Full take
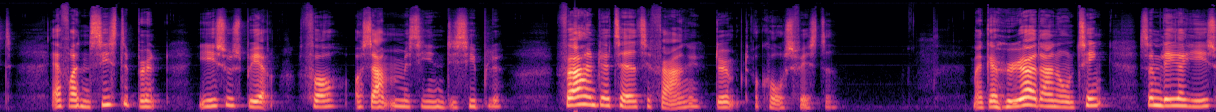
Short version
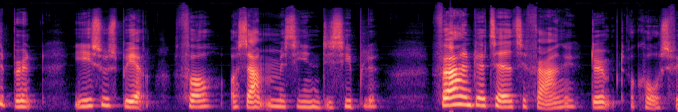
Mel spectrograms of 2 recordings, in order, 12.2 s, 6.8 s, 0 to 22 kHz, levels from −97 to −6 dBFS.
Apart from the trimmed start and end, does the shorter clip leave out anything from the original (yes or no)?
no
